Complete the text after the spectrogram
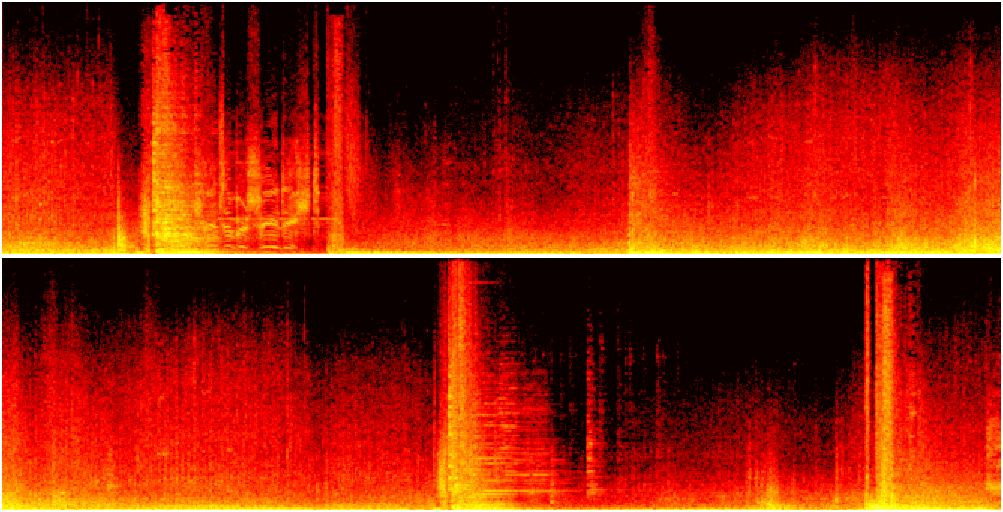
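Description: A tank cannon fires with loud booming blasts.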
